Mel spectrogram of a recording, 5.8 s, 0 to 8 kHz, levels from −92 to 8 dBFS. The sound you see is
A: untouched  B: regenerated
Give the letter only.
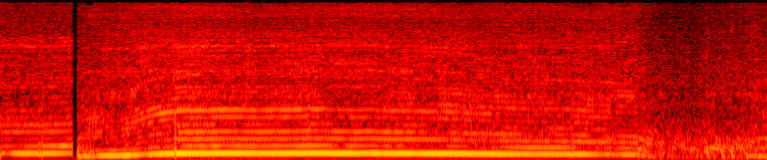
A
